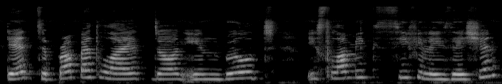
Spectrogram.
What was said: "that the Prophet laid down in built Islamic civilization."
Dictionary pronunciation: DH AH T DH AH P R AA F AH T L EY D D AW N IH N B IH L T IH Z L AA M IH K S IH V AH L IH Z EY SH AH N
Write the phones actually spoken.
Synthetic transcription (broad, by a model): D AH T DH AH P R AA P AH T L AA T D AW N IH N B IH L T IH S L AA M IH K S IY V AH L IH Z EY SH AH N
